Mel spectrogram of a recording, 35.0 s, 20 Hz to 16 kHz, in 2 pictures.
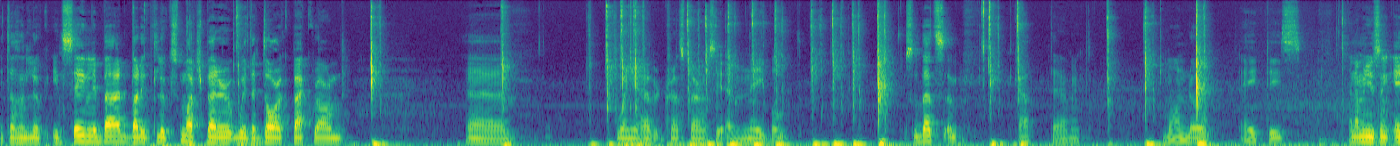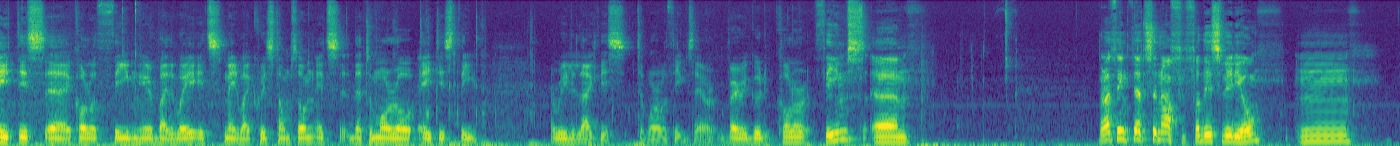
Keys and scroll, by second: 15.4 shift+super+w.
